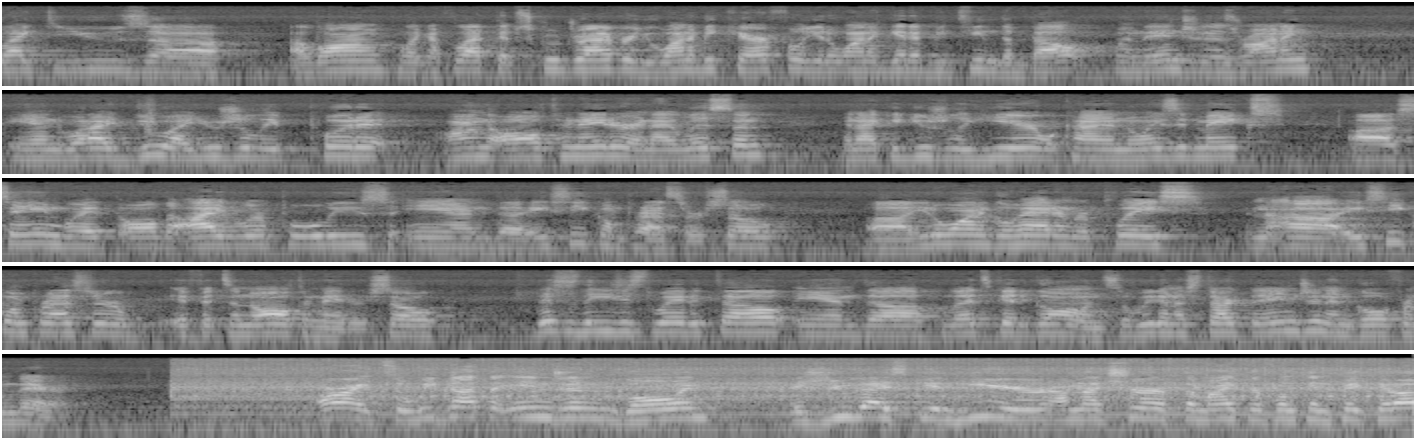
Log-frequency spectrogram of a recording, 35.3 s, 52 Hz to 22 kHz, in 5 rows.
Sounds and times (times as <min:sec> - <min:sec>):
Speech: 0:00.0 - 0:28.7, 0:29.8 - 0:35.3.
